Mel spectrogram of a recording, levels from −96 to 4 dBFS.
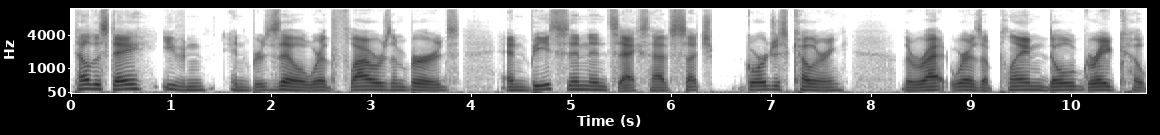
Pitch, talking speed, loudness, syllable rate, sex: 135 Hz, 150 wpm, -20 LUFS, 4.0 syllables/s, male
